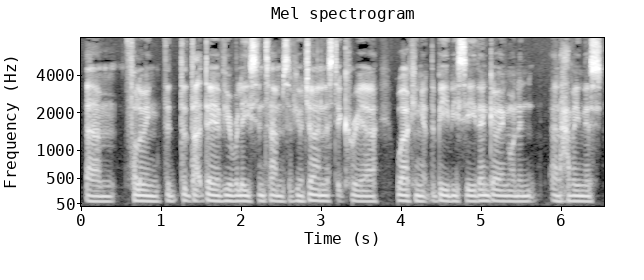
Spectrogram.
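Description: A man's voice: low-pitched, completely flat delivery, quick pace, dry recording, studio quality. A man hosting an interview, asking questions thoughtfully and searching for words as he frames them. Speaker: interview host.

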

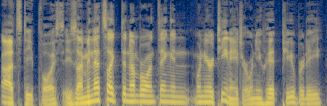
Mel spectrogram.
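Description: A man's voice: mid-range voice, fast, fairly bright tone, no room sound, clean studio sound. A man co-hosting a casual podcast, making crude, playful jokes. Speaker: podcast co-host. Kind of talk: casual group chat.

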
